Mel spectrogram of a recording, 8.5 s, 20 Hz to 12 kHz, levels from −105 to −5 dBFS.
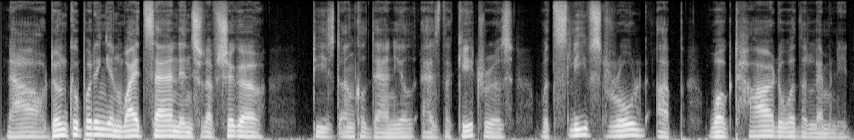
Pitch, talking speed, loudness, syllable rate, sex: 110 Hz, 175 wpm, -17 LUFS, 5.6 syllables/s, male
